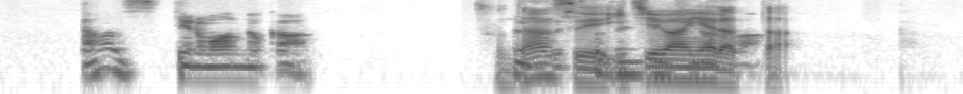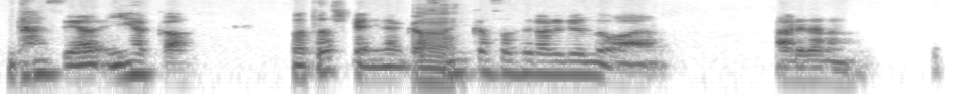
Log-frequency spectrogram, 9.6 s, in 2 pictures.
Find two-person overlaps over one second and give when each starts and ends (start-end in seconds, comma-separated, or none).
2.6-3.9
